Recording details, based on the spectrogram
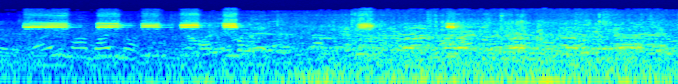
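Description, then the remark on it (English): A rapid series of electronic beeps sounds over the steady rumble of a public bus engine, while a crowd of migrant workers murmurs and jostles, fighting to board one of the few buses back to their labor camp on the outskirts of Dubai, and the driver shouts at them. “Migrant workers fight to get on one of the few public buses to take them back to their labor camp”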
